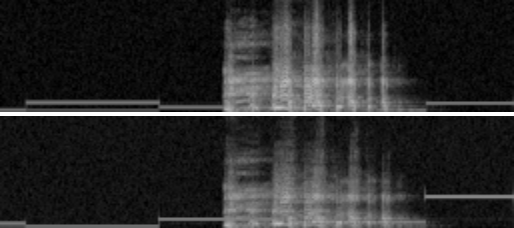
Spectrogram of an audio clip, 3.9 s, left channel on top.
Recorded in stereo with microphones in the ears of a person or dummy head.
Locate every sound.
1.7 s laughter: 25° left (ahead or behind), 0.8 m; by 3.0 s 70° left (ahead or behind), 1.2 m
